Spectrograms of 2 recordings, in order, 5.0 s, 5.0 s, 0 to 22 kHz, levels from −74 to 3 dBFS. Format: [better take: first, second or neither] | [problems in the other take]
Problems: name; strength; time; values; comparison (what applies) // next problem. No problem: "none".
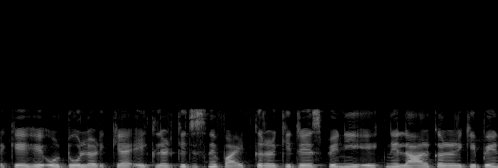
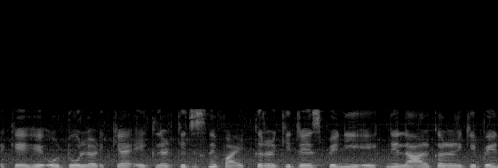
first | background sound (Truck); 17 dB below the speech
